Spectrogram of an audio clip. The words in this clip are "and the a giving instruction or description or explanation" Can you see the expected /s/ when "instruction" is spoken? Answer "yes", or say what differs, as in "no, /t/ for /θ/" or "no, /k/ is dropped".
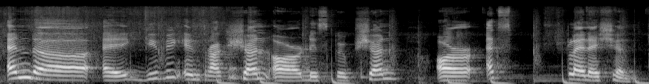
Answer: no, /s/ is dropped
